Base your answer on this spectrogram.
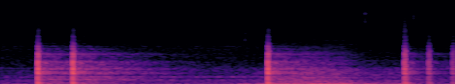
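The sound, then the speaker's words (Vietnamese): Sharp knocks on a door: two quick raps, a pause, a single rap, then three fast knocks at the end, each crisp and fairly loud against quiet background. “tự nhiên lại có tiếng gõ cửa vang lên.”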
